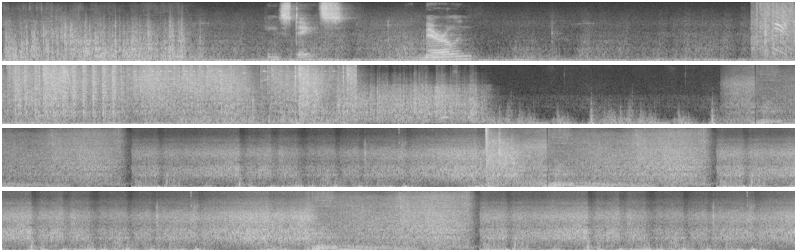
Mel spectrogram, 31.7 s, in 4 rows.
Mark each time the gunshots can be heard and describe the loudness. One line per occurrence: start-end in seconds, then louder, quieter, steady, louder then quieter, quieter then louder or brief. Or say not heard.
7.5-11.5 steady
20.6-21.1 brief.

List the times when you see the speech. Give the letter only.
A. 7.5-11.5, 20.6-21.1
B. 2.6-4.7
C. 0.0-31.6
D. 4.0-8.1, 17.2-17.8
B.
